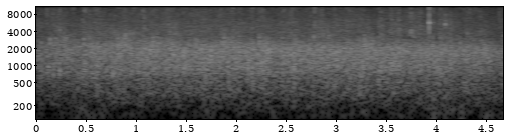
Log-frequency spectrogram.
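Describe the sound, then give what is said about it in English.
Sustained applause from a large audience thanking the event organizers before a question session, a dense, steady wash of many hands clapping at an even loudness for several seconds, with no voices rising above it. “Yes, and even though they ask you to applause yourself, I think we still have to thank them for giving us a reason to be all here at the same place.”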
